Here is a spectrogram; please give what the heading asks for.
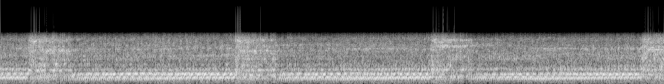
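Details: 1997 Eclipse GST with FIAV bypass plate, EGR block-off, vapor canister and vacuum lines removed, EVO III 16g turbo, manifold, O2 housing, no downpipe: idle surges up and down about every two seconds; cause unknown.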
